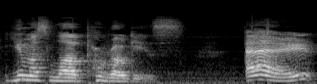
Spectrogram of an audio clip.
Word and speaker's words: pierogi: have the audacity to pronounce it pierogi broken it's pierogi say it with me now Pierre pierogi there you go literally every time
